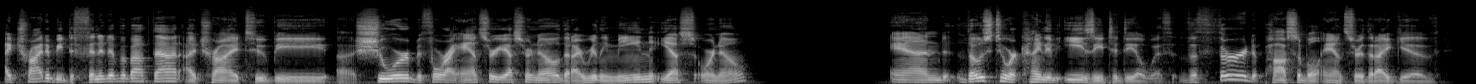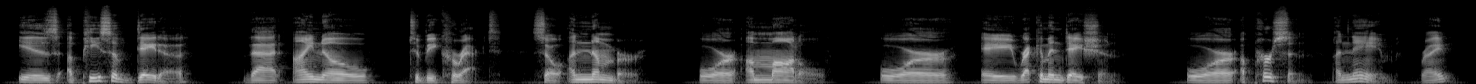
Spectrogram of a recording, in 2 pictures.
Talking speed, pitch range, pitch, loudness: 140 wpm, 90-110 Hz, 95 Hz, -22 LUFS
